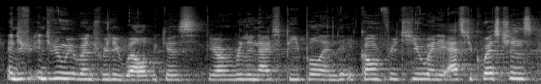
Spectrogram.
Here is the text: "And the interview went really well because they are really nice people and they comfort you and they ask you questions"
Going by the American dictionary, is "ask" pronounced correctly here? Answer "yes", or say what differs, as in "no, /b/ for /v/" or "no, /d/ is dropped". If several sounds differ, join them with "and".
yes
